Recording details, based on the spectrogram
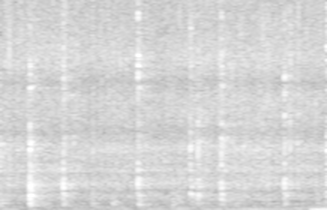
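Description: Crushed cashews, almonds and sprouted beans fry quietly in a pan, a soft sizzle punctuated by several sharp spoon taps and scrapes at irregular intervals.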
